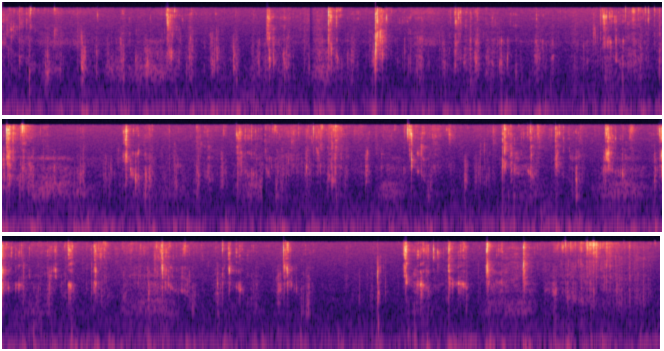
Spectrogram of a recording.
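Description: A person chewing and biting food close to the microphone, with many short sharp crunches and clicks from mouthfuls of fried puri and curry.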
